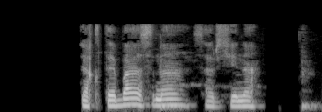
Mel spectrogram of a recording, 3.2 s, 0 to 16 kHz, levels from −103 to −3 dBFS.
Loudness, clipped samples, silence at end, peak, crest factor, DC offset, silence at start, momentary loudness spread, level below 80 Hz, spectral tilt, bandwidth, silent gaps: -31 LUFS; under 0.1%; 0.05 s; -14 dBFS; 18 dB; under 0.1%; 0.8 s; 14 LU; -70 dBFS; -5.5 dB/octave; 8 kHz; 2.65-2.98 s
